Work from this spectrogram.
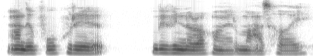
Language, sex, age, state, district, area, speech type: Bengali, female, 30-45, West Bengal, Birbhum, urban, spontaneous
